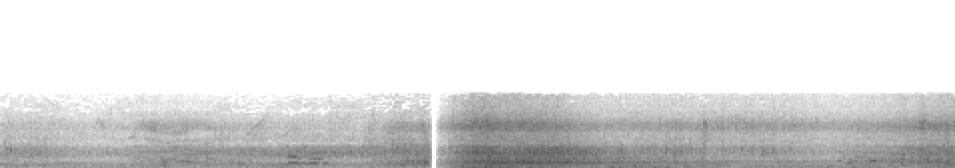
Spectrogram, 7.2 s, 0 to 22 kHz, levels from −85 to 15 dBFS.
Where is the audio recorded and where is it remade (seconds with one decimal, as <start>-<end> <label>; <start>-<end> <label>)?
0.0-1.0 recorded; 1.0-1.6 remade; 1.6-7.2 recorded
